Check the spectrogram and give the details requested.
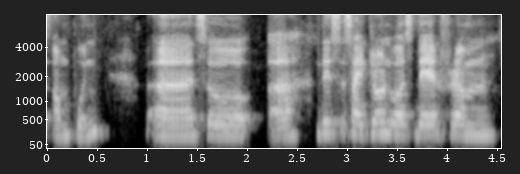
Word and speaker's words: Amphan: Now let's discuss about the super cyclone in May, which is called, it's actually written as Amphan, but I read somewhere it's pronounced as Ampun.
